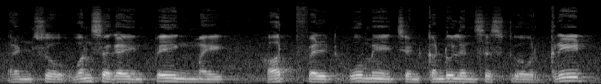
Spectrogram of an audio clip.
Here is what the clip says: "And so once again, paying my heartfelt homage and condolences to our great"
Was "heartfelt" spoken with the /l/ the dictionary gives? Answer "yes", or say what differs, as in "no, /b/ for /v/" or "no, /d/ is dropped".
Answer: yes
